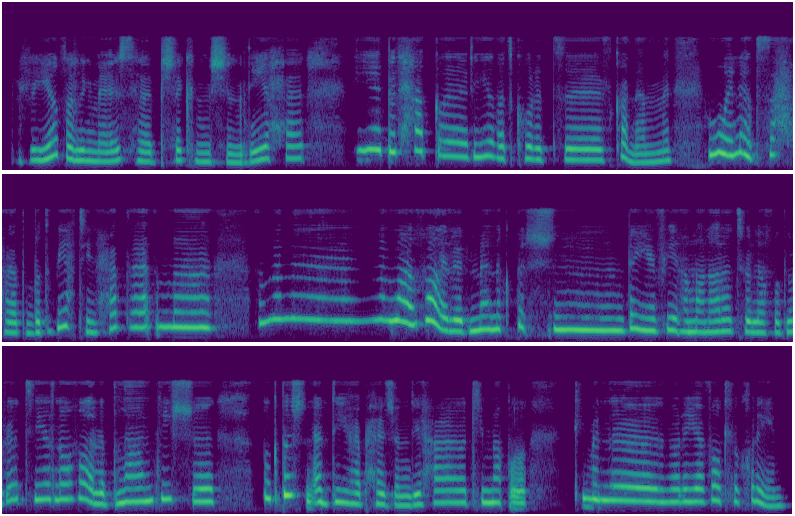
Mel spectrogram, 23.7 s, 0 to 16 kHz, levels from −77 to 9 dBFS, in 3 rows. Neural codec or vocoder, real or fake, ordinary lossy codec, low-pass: codec, 16 kHz, 1.1 kbps, Voila-Tokenizer; fake; none; 7.2 kHz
